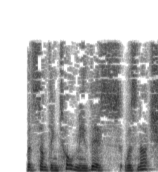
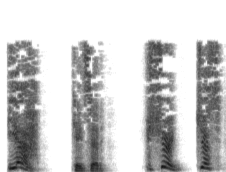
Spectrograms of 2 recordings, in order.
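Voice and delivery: nervous agreement; 9 semitones higher, slower than usual. Acted.

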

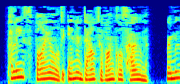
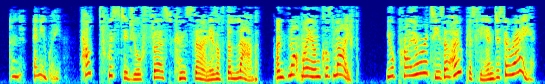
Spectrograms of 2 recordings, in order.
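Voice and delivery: higher, heated indignant scolding; 6 semitones higher than usual. A narrator's reading. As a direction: tear into him indignantly.

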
